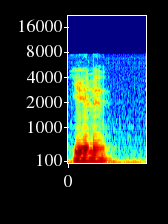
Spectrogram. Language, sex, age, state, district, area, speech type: Tamil, male, 18-30, Tamil Nadu, Coimbatore, rural, read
